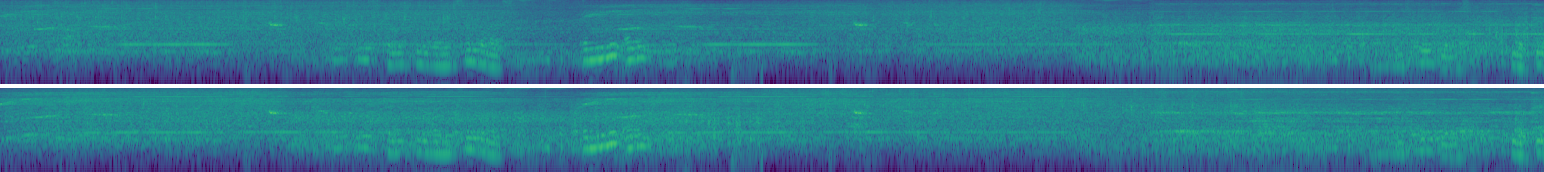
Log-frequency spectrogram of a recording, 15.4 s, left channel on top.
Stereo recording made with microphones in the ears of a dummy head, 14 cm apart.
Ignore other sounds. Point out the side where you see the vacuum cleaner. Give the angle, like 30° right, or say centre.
70° right.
